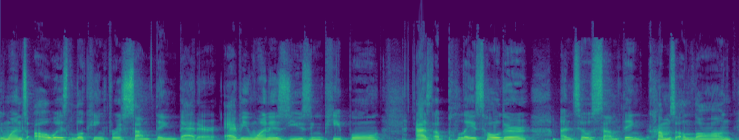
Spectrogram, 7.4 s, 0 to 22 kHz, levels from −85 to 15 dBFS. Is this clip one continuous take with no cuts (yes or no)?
no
